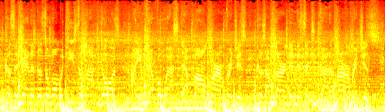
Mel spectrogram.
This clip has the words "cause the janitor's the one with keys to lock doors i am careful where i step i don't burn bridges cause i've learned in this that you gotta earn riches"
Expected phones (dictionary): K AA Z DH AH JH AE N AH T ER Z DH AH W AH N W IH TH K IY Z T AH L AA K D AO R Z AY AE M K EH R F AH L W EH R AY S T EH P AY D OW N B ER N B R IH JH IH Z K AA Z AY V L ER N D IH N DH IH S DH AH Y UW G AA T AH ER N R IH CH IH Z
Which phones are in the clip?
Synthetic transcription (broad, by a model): K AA Z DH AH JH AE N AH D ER Z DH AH W AH N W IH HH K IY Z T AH L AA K D AO R Z AY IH M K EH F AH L W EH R AY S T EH B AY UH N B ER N B R IH JH IH Z K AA Z AY V L ER N D IH N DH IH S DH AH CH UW G AA T AH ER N R IH CH IH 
